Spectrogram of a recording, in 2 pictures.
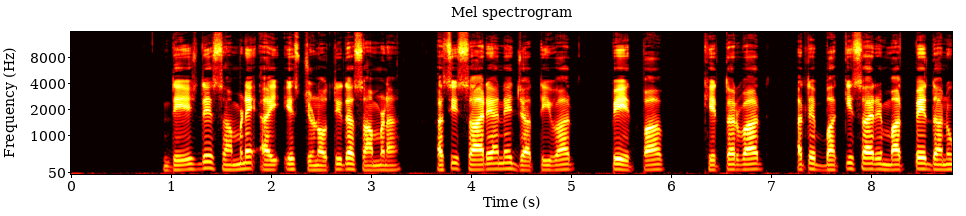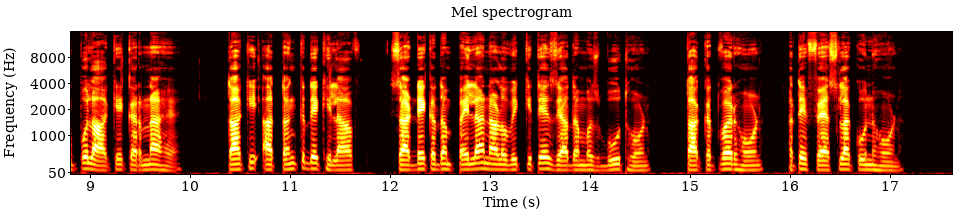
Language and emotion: Punjabi, neutral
